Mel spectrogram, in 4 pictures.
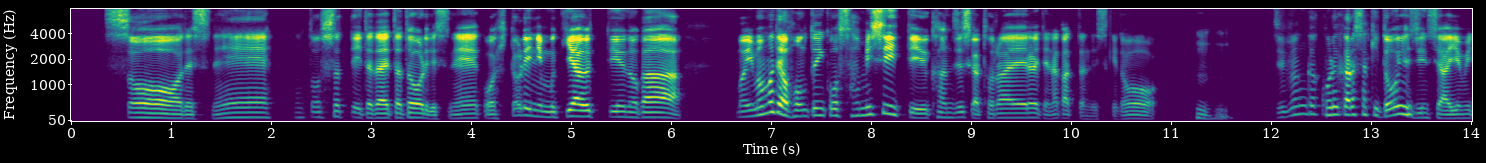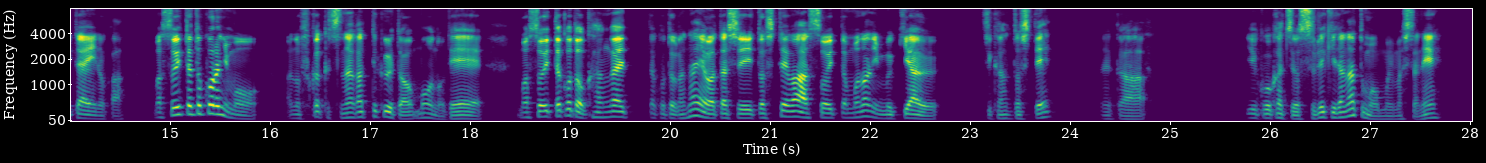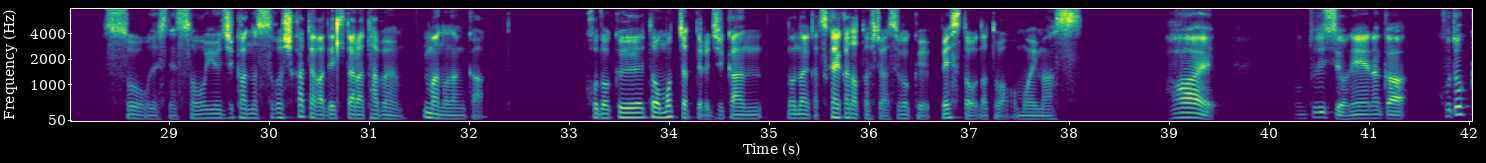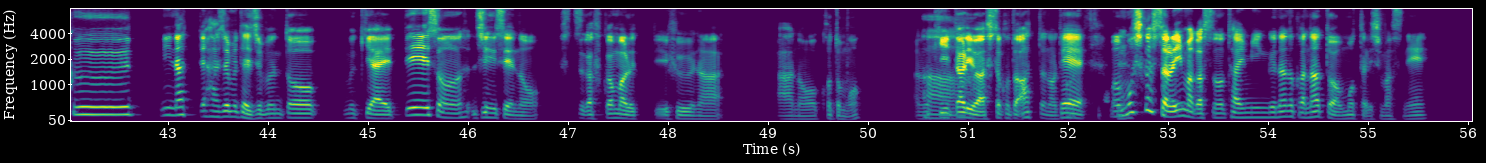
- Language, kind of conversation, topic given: Japanese, advice, 趣味に取り組む時間や友人と過ごす時間が減って孤独を感じるのはなぜですか？
- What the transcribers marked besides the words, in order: none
